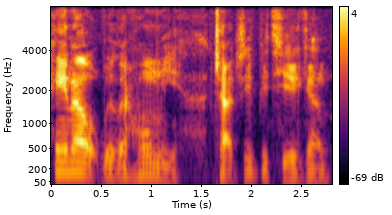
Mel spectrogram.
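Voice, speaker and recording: The recording is dry and close, without any echo. The voice belongs to a man. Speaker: podcast co-host. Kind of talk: casual chat. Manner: casual, filler-heavy.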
